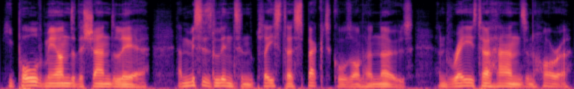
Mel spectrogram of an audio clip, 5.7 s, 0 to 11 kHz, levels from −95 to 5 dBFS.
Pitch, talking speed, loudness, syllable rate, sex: 100 Hz, 220 wpm, -18 LUFS, 6.0 syllables/s, male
